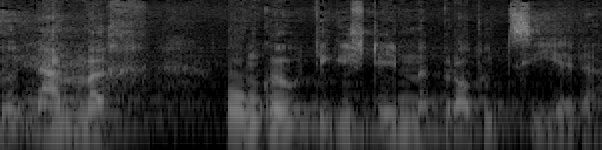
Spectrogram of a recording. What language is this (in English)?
Swiss German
